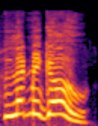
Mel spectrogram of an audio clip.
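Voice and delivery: high, loud cry of alarm. A narrator's reading. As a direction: cry out to push him off. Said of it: "she cried".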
